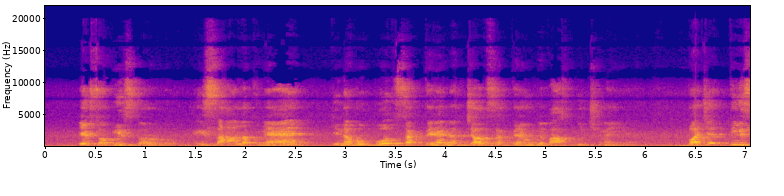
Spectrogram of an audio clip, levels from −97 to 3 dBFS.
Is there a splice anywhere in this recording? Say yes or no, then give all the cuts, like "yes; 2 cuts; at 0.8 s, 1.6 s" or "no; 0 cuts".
no; 0 cuts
